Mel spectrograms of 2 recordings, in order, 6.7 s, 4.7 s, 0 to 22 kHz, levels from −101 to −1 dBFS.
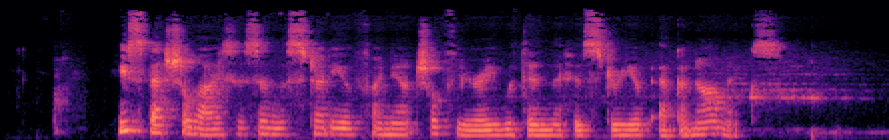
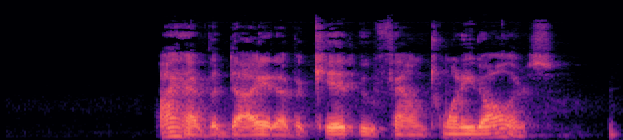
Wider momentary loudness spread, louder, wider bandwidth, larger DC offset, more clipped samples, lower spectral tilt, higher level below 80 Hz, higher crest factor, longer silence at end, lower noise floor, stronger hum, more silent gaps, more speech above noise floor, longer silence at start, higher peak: first, 11 LU vs 8 LU; about the same, -28 LUFS vs -29 LUFS; first, 16 kHz vs 12 kHz; neither; neither; second, -3 dB/octave vs -5.5 dB/octave; about the same, -68 dBFS vs -72 dBFS; about the same, 22 dB vs 18 dB; first, 0.5 s vs 0.1 s; second, -59 dBFS vs -89 dBFS; neither; neither; second, 30 dB vs 60 dB; second, 0.4 s vs 1.2 s; first, -10 dBFS vs -14 dBFS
